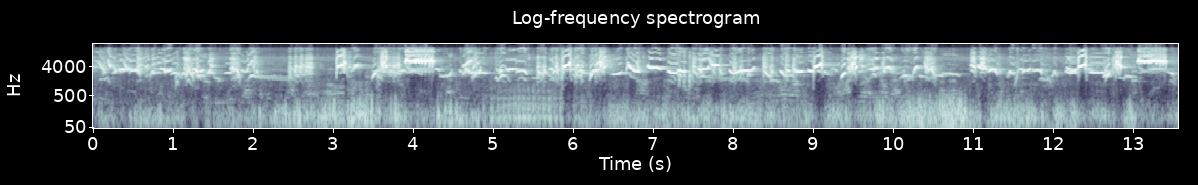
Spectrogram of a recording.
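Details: Long stretch of oriental magpie-robin song packed with mimicry, dense tumbling whistles, chatters and scratchy notes almost without pause, over a steady low rumble.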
